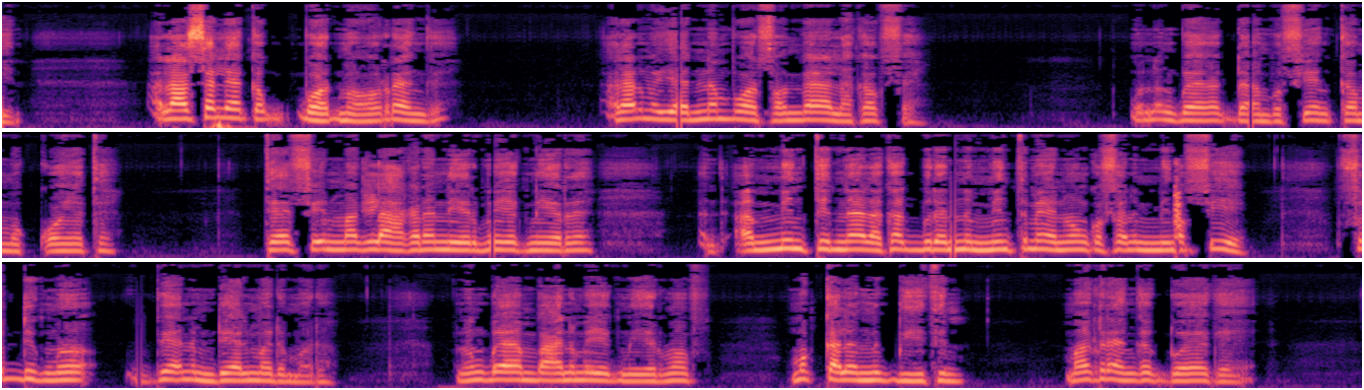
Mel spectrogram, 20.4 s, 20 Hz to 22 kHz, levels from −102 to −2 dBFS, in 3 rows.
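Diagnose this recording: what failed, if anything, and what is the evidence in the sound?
Block of digital silence: five dropouts, at 3.37–3.39 s (just before "nii mboode foo mbééla"), 6.23–6.25 s, 9.24–9.26 s (just after "fiine maa lhaakani niirma"), 11.54–11.56 s and 14.27–14.29 s. Each is a 21 ms hole in the speech. These are driver or buffer underruns. Each time, the playback or capture path failed to fill one output buffer in time, and zeros went out instead. The identical length fits a 1024-sample buffer.

Damaged data in a compressed stream: at 12.63–12.69 s, right after "ngoo fééni", a brief glitch disrupts the speech for about 60 ms. This is a codec-stage fault arising from corrupted bytes in the compressed stream, whether in storage or in transit. The decoder could not parse the affected frames, lost sync and produced garbage until it locked onto the next valid frame header.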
